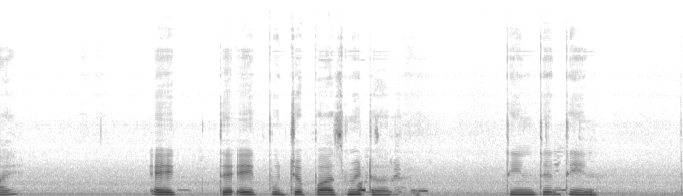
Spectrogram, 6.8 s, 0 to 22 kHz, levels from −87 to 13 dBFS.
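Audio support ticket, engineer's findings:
Echo leak: the far end's echo canceller is likely letting loudspeaker pickup back into its microphone path. Faint delayed copies of the speech at about 421 ms, 0.26–0.81, 1.09–1.33 and 1.99–2.17 s. Much stronger at 386 ms, 3.57–5.05, 5.44–5.65 and 5.83–5.96 s. Faint again at 6.15–6.66 s.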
